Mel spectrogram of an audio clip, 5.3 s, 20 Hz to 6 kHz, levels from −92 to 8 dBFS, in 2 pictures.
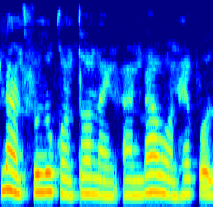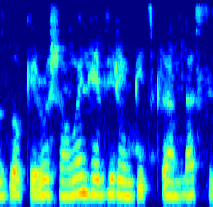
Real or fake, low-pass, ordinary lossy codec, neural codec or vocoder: real; 5.4 kHz; none; none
